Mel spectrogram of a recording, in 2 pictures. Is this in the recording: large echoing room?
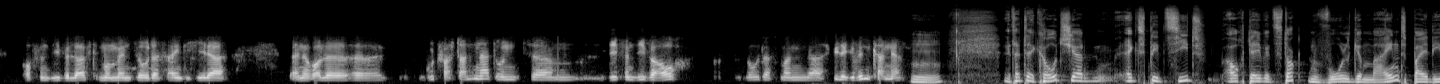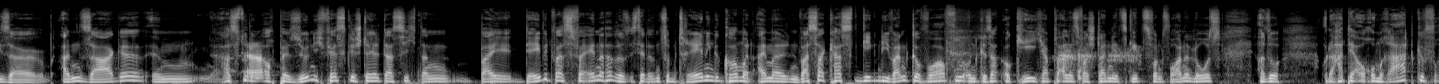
no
